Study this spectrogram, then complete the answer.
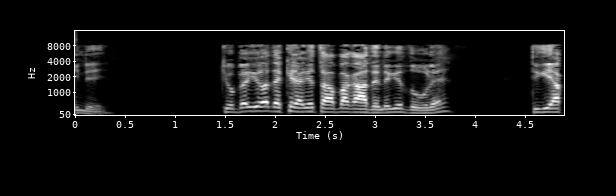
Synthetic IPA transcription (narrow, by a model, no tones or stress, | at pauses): nḛ | keombɛɣeɔðɛkeɾeaɣetabaɣaðeneɣeðoːɾɛ | tiɣea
